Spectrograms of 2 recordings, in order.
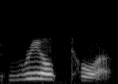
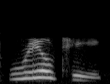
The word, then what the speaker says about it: realtor: realator and I'm caring the word is realtor real te and she says well I'm from North Carolina and that's the way we pron it I said Karen it's not a colloquialism it's mispronounced and but I just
